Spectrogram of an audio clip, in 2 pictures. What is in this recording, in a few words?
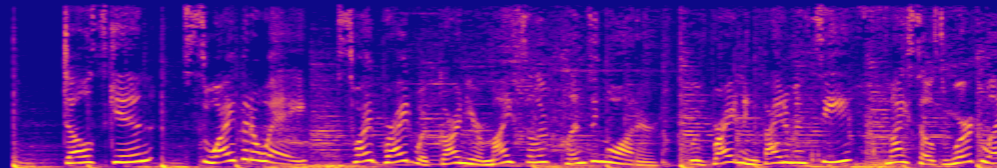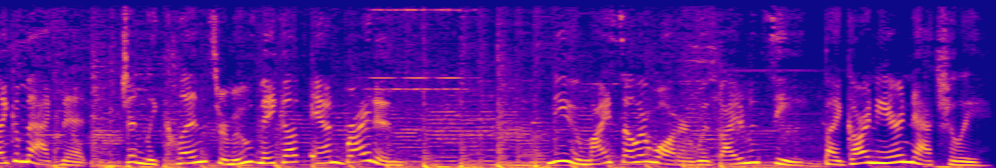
Asian English; Garnier Micelar Water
